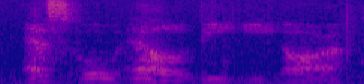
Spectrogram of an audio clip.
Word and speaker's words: solder: Even though it is spelled S-O-L-D-E-R, say solder.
